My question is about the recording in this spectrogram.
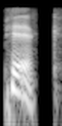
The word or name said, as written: pick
